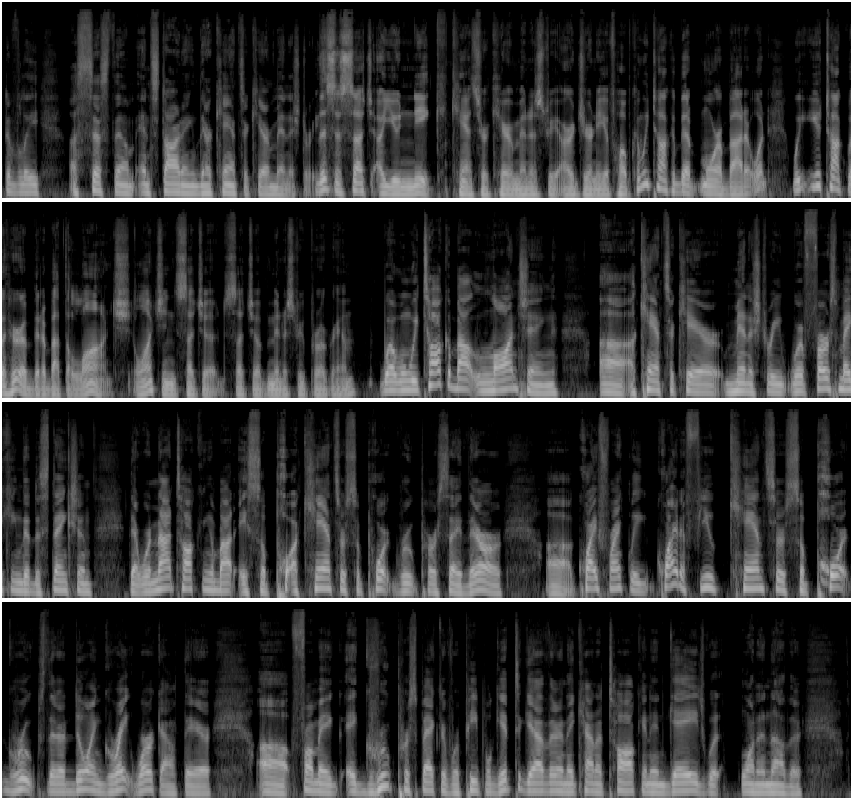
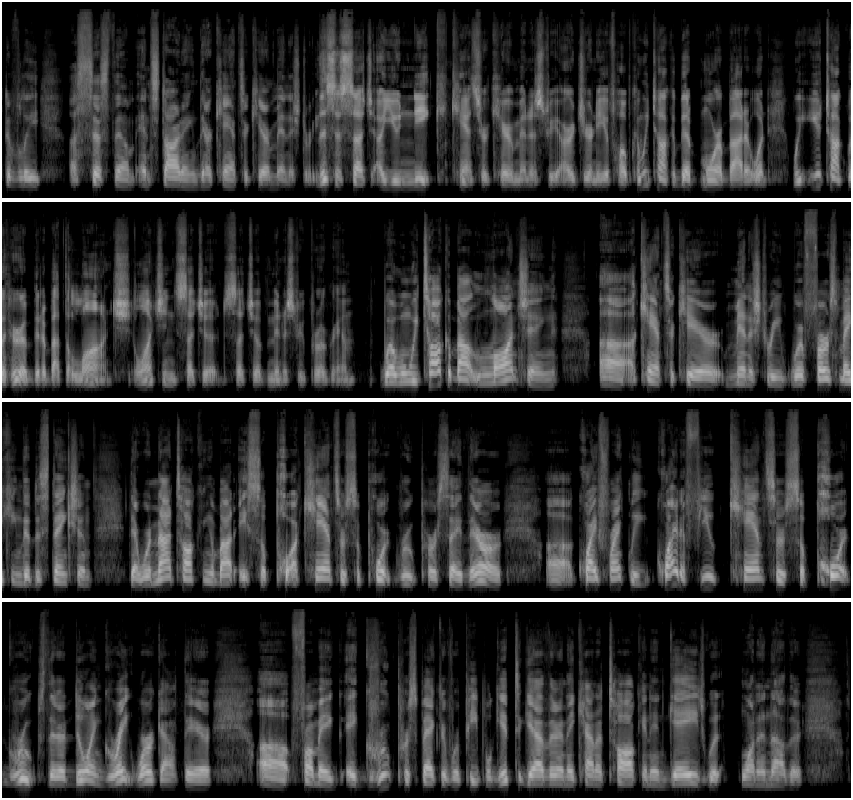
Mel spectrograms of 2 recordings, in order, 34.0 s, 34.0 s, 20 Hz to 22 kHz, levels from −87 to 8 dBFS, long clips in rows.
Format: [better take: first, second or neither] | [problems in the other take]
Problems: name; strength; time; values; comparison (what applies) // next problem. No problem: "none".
first | thin; very; fading below 300 Hz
